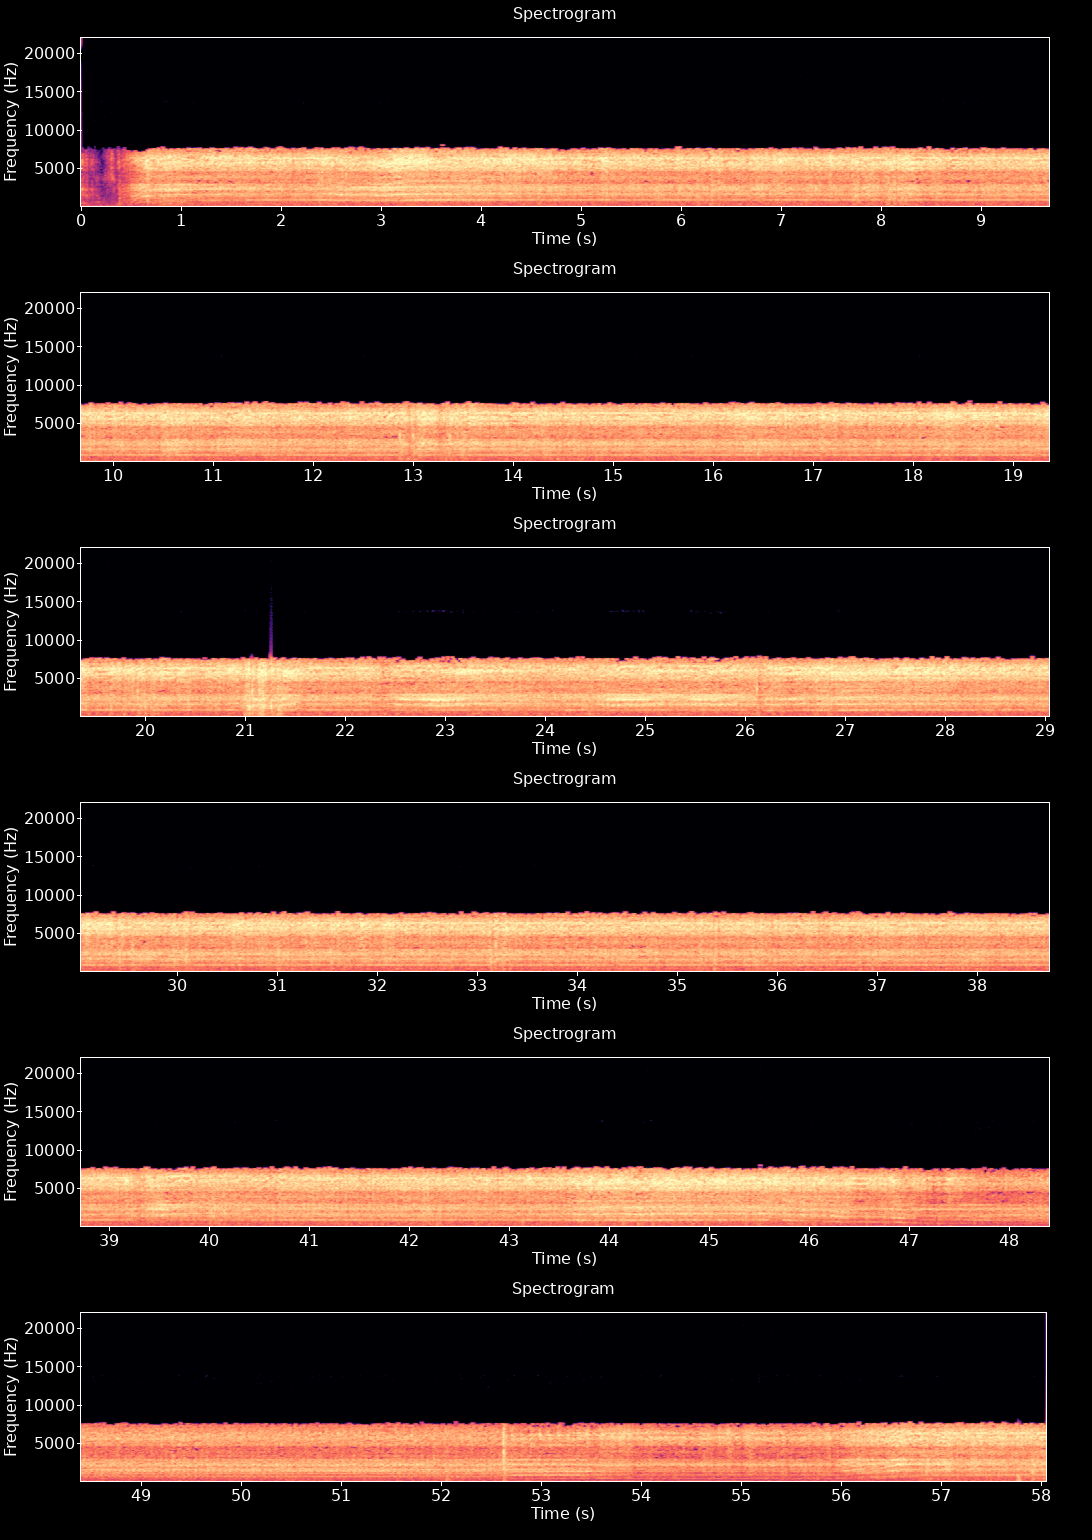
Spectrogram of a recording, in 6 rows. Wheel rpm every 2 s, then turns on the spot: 110, 220, 240, 230, 230, 230, 240, 230, 230, 230, 230, 230, 230, 230, 230, 230, 230, 230, 230, 230, 230, 230, 230, 160, 110, 110, 110, 120, 190.
none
